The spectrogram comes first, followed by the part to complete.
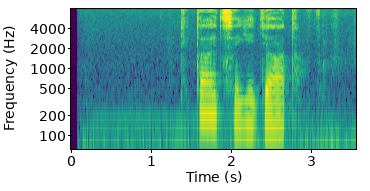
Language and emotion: Russian, sad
